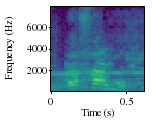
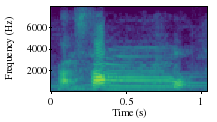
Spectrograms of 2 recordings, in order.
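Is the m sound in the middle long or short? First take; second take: short; long. First: The m sound is short and light. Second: The m sound is long and doubled. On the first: "Diucapannya ringan" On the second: "Tapi ada juga yang tasammuh gitu"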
